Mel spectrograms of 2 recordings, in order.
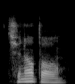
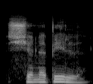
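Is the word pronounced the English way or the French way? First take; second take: English; French. First: It is pronounced the plain English way. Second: It is pronounced the French way.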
